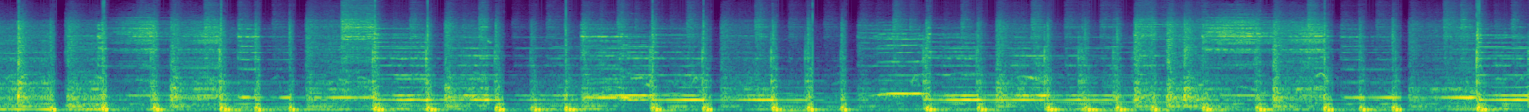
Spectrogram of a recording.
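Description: Live rock band playing an instrumental passage: electric guitars holding sustained notes over electric bass and a busy drum kit with frequent snare and bass-drum hits.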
